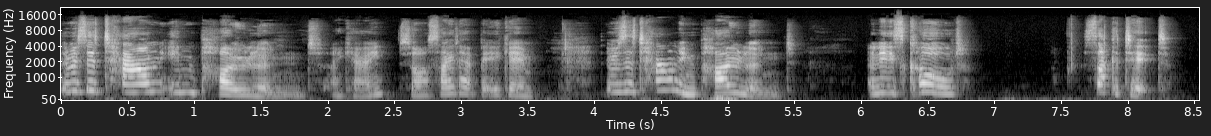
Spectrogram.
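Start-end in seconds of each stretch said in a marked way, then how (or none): 7.7-8.3 hurried, quick, rattled-off delivery. Naming a town in Poland to avoid trouble: quick 'Succotit'. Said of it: "I said it fast".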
